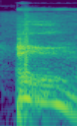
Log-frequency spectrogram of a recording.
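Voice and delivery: loud shouted mock gunshot; gunshot boom. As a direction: yell it like a gunshot. Mimicking the gunshot in the scene.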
